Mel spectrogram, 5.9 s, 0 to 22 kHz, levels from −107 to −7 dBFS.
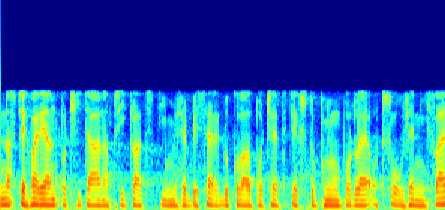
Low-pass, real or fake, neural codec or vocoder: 3.6 kHz; real; none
